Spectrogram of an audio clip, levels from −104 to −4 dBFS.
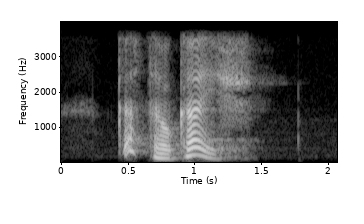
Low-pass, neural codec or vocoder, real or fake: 3.6 kHz; none; real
